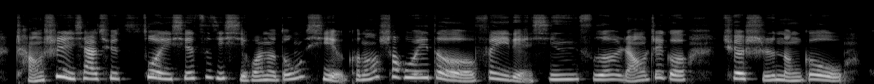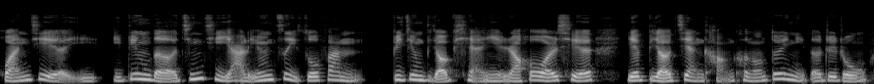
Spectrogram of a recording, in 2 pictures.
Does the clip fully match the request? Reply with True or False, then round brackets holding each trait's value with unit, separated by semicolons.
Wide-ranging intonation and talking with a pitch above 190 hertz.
True (5.9 semitones; 210 Hz)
